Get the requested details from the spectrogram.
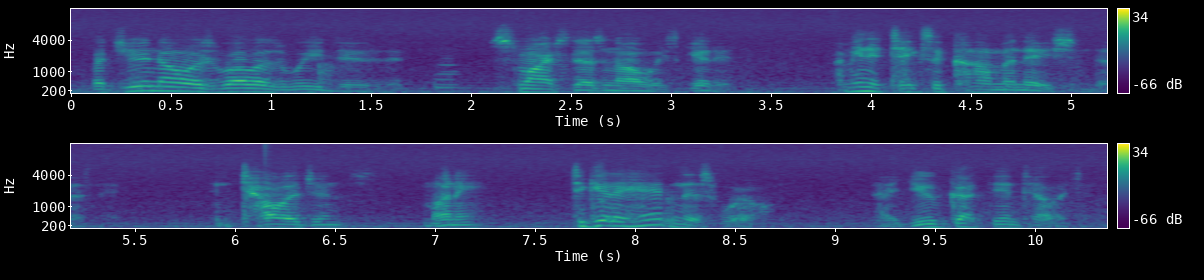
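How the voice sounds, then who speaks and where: An actor playing a smooth-talking male recruiter for a baby racket in a 1980s TV drama, speaking in a slow, persuasive manner. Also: mid-range voice, fairly bright tone, a little hiss or hum, poor audio. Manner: persuasive, oily, drawn-out.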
